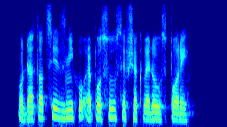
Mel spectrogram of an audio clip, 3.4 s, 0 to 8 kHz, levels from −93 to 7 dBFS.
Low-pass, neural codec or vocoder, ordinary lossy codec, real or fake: 7.2 kHz; vocoder, 22.05 kHz, 80 mel bands, WaveNeXt; Opus, 16 kbps; fake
